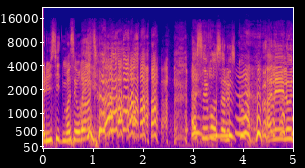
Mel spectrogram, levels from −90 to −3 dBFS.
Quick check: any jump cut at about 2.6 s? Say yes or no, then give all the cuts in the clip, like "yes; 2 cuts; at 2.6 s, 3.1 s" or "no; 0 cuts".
no; 0 cuts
